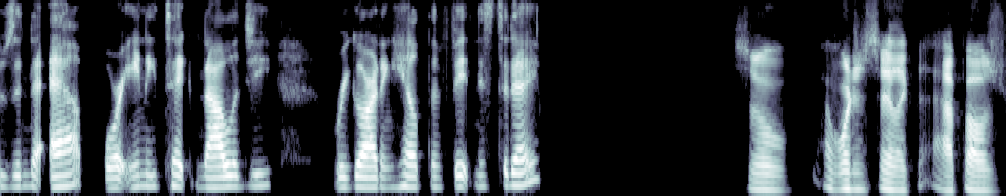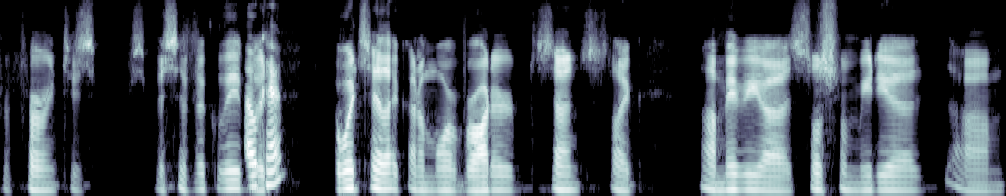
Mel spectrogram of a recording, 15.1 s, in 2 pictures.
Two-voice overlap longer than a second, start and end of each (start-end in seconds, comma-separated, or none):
none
